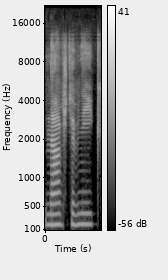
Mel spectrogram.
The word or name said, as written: návštevník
